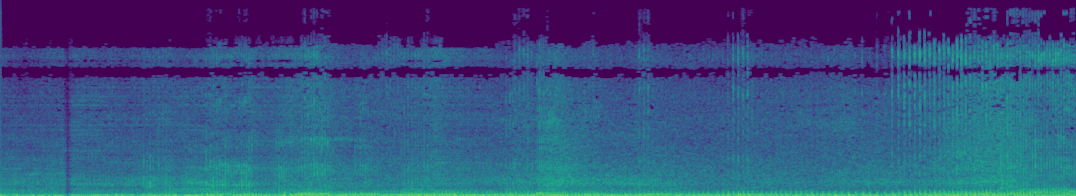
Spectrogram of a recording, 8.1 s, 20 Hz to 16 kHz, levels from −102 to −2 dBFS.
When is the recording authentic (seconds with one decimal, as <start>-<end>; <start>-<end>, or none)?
2.4-3.0; 3.7-7.5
